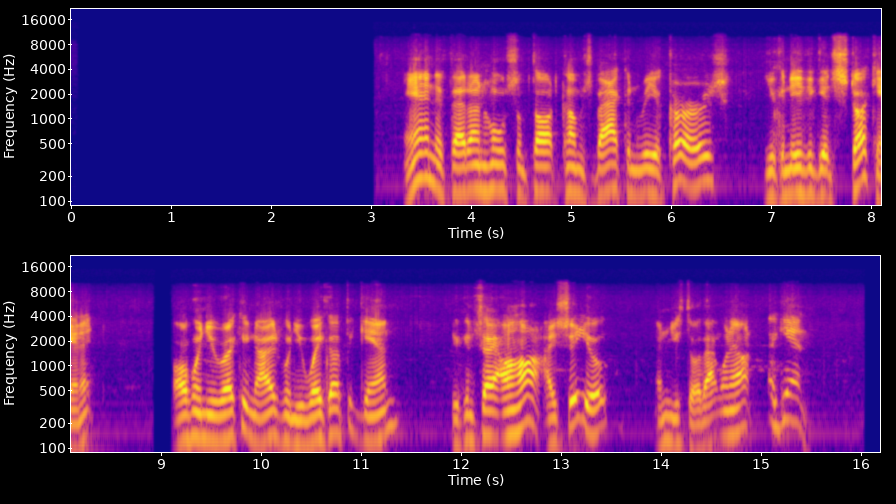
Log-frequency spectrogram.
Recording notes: Skype calls on this channel.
